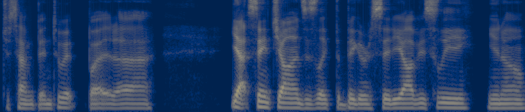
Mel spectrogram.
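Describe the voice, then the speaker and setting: Against a quiet background, a man talks at a medium pitch and a moderate pace, recorded with a dry, close sound and no echo. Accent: American. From Canada, Montreal. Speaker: software developer streamer. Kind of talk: casual live-stream chat. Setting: live stream. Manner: casual, many fillers and restarts.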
